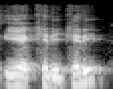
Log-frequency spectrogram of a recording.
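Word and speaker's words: Ekitiké: I put that into a sound translation because I wonder if it was Ekatike or Ekatike, and they said it was Ear Kitty Kitty.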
